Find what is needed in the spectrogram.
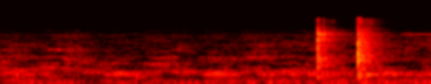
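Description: Two sharp plastic clicks about a fifth of a second apart, near the end: the flip-top cap of a plastic squeeze tube snapping.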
